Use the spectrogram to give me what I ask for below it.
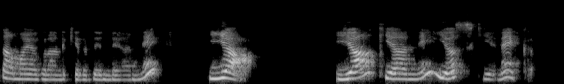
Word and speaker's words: Ja: J අකුර අපි pronounce කරන්නේ ය sound එකෙන්. ජර්මන් වල ඒ විදිහට තමයි pronounce කරන්නේ J අකුර. ඒ නිසා අපි යා කියලා කියනවා.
